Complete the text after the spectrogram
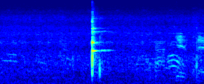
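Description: A metal bat cracks sharply against a baseball.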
